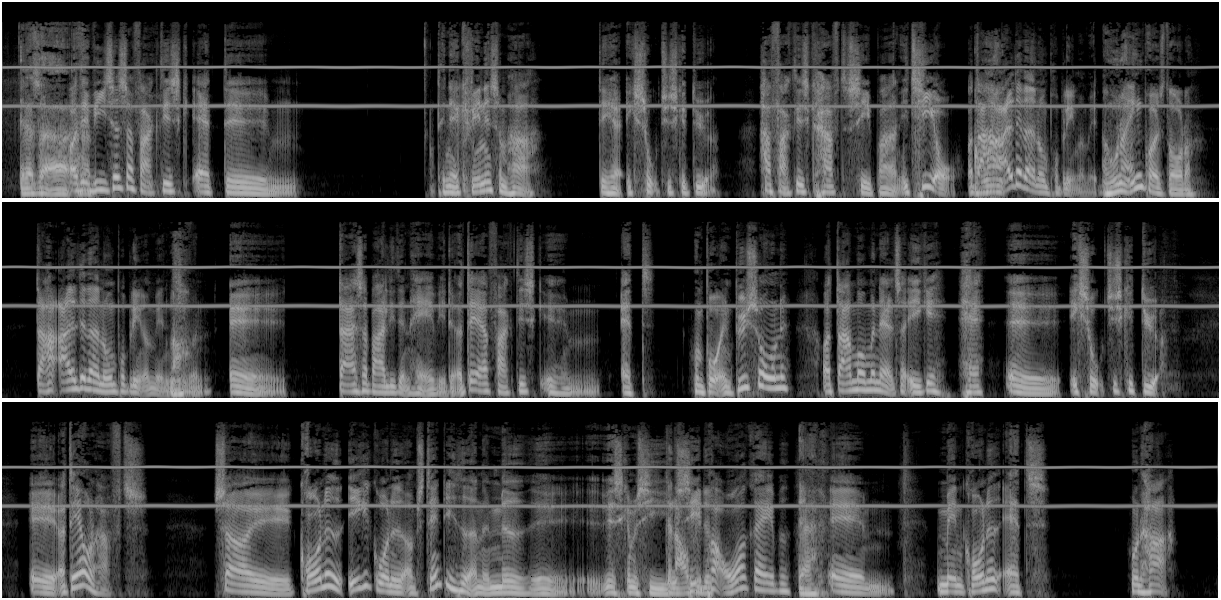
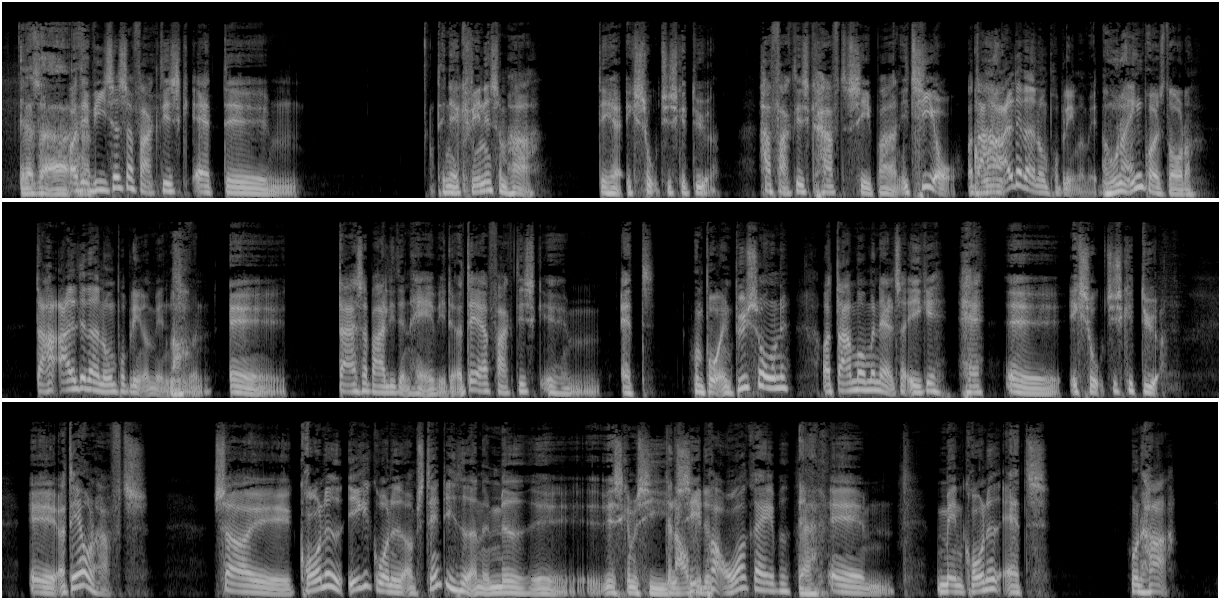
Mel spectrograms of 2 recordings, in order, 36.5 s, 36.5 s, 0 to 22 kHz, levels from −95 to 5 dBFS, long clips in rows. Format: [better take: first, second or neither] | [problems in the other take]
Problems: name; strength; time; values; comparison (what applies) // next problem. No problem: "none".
second | high-pitched whine; loud; throughout; 5.5 kHz, 7 dB below the speech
